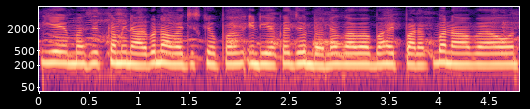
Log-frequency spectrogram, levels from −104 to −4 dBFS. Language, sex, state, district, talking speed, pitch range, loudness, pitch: Hindi, female, Delhi, New Delhi, 250 wpm, 215-230 Hz, -13 LUFS, 215 Hz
